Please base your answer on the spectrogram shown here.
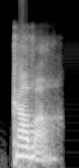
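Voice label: "cuvée", Indian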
